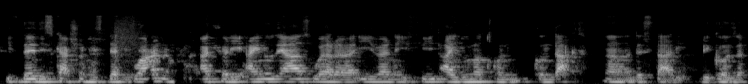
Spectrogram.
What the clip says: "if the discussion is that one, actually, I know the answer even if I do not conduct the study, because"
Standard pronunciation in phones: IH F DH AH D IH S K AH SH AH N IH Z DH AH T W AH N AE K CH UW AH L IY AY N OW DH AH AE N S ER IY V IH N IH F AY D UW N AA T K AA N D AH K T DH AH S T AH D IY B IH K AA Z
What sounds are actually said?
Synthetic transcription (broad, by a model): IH F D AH D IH S K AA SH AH N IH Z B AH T W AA N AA K CH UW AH L IY AY N OW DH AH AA L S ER IY V IH N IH F AY D UW N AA T K AA N D AH K T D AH S T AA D IY B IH K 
